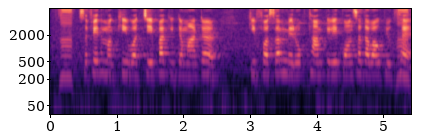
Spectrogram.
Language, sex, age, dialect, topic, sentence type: Magahi, male, 36-40, Western, agriculture, question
